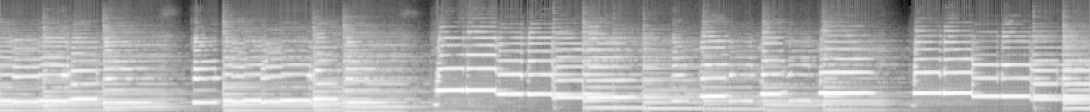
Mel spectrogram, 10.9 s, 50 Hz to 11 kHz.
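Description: A clarinet playing a simple lilting melody at 100 beats per minute over piano accompaniment, one clear note after another, with a short break for breath about nine seconds in.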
